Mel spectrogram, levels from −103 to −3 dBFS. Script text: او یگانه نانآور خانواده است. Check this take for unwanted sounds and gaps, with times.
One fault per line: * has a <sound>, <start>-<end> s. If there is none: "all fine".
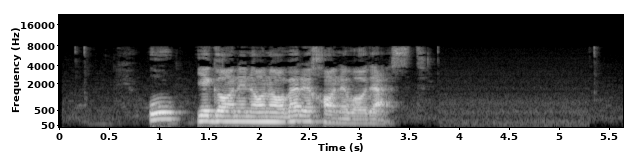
all fine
